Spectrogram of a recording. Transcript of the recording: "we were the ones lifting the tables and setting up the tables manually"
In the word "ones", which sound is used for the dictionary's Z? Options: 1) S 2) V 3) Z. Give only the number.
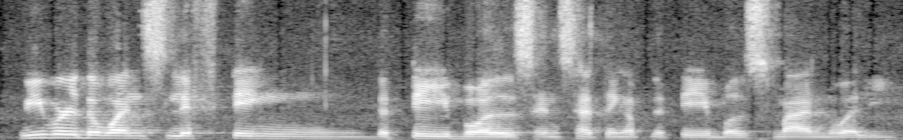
1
